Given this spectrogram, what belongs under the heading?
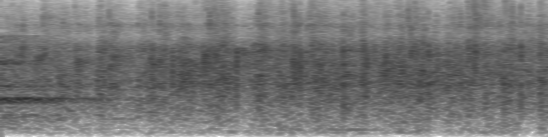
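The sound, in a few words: audience applause at business launch event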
